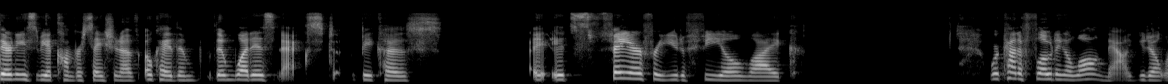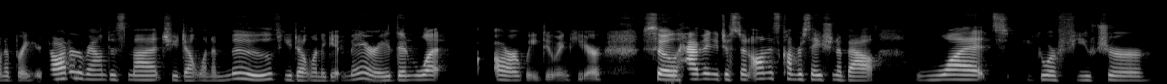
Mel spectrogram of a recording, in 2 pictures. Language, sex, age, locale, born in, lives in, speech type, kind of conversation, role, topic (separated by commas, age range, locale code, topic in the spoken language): English, female, 30-34, en-US, United States, United States, conversation, advice, advisor, How can I cope with feeling disgusted by my partner's dishonesty?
